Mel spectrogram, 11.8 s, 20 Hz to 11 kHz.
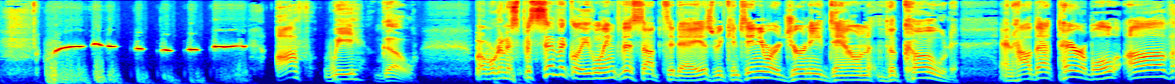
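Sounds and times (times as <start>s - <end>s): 
person whistling a short bright tune: 0.4s - 2.6s
speech: 2.8s - 11.7s.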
